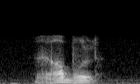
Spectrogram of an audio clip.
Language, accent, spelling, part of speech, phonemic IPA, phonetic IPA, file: Armenian, Eastern Armenian, ղաբուլ, noun, /ʁɑˈbul/, [ʁɑbúl], Hy-ղաբուլ.ogg
- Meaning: acceptance, admission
